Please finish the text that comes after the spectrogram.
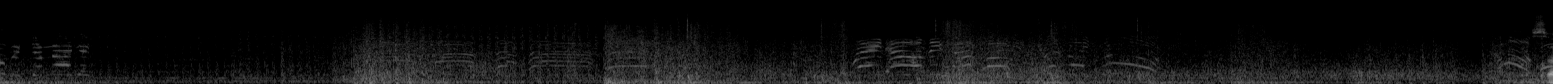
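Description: Gunfire and artillery shelling a town in Company of Heroes 3, with bursts of machine-gun fire and heavy booming impacts rising and falling in waves, joined by scattered in-game shouts and a voice talking over the battle.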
